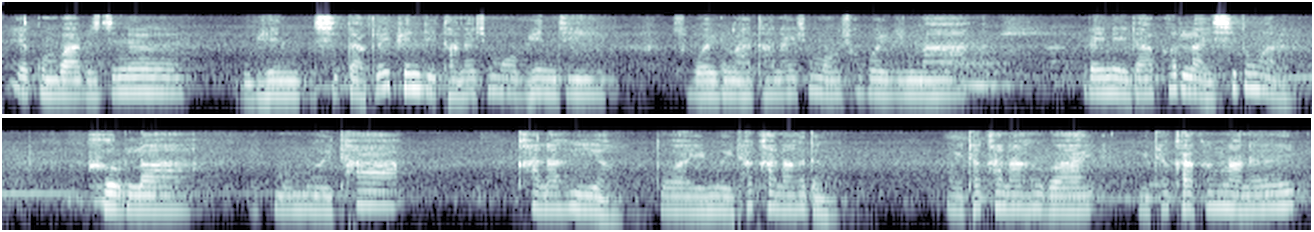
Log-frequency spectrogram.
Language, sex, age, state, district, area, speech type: Bodo, female, 60+, Assam, Kokrajhar, urban, spontaneous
